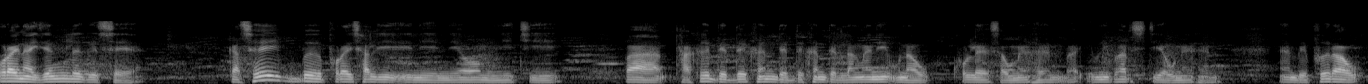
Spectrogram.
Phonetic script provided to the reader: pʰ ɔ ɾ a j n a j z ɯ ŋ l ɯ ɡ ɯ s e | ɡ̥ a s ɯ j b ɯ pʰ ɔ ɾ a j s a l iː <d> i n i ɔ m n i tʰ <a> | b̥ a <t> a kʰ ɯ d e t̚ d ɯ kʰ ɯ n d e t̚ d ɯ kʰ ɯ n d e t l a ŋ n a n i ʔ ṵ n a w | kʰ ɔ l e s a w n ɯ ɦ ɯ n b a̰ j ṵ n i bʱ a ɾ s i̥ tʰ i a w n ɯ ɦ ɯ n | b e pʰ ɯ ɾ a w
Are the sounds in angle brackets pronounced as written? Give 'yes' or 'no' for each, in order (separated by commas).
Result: no, no, no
